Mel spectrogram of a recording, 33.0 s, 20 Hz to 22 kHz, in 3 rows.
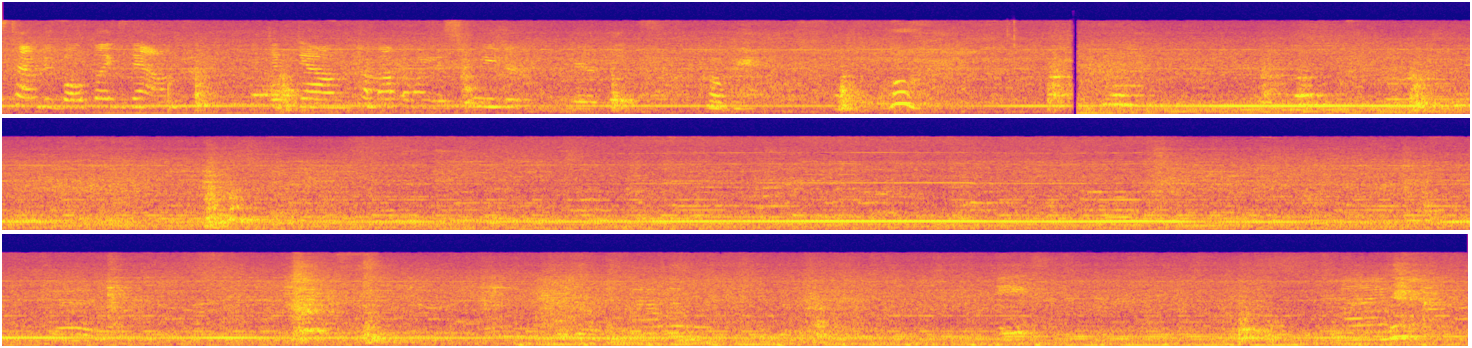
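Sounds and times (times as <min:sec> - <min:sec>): steady hum: 0:00.0 - 0:33.0
music with long held tone: 0:07.3 - 0:33.0.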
